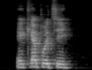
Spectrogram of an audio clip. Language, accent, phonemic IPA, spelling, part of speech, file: French, Canada, /e.kʁa.pu.ti/, écrapoutis, verb, LL-Q150 (fra)-écrapoutis.wav
- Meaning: inflection of écrapoutir: 1. first/second-person singular present indicative 2. first/second-person singular past historic 3. second-person singular imperative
